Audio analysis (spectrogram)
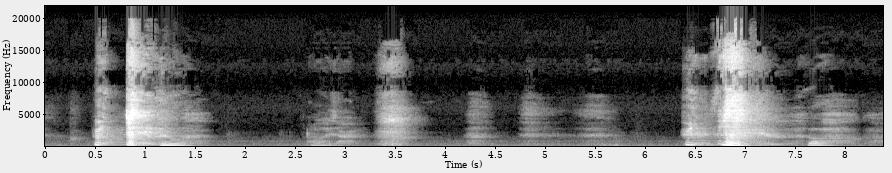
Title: Morning allergy sneezes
